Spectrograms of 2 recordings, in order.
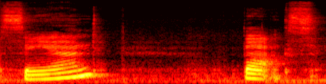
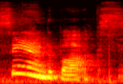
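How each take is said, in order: First: "sand, box" with a long pause in the middle; two separate syllables. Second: Said in the usual way. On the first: Shown as a demonstration. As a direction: lift "sand", wait, then say "box". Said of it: "two syllables again". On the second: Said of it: "put those two syllables together".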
